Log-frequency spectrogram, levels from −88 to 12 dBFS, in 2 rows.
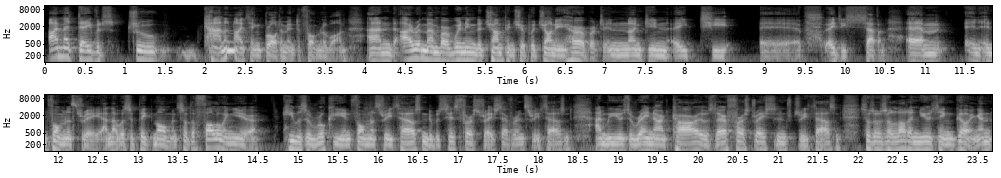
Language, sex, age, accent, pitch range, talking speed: English, male, 50-69, British, 110-135 Hz, 195 wpm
